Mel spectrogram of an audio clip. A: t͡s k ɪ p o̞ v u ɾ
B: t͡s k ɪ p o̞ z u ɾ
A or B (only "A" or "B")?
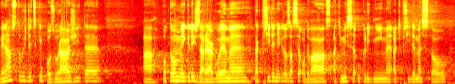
B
